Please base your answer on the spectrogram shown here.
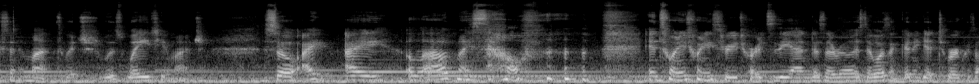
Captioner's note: laugh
